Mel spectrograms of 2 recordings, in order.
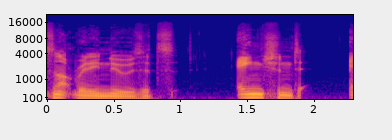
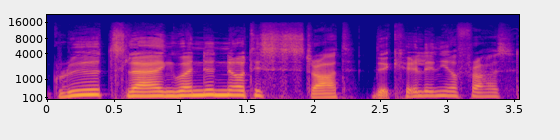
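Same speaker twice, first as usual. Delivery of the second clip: high, drawn-out mock South African accent; 7 semitones higher, slower than usual. Co-host mimicking the creature's name, mock South African accent.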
